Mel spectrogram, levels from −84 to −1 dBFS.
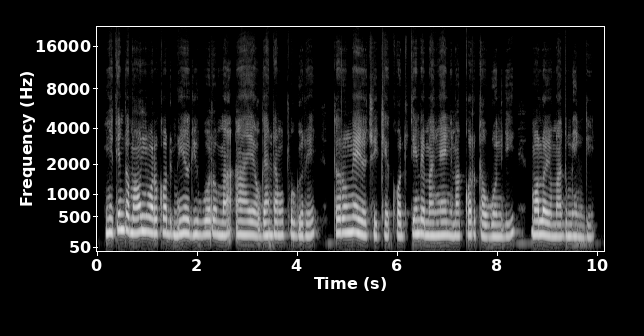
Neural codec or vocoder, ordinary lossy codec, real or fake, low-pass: codec, 44.1 kHz, 3.4 kbps, Pupu-Codec; none; fake; none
